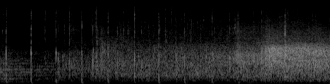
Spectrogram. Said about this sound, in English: You know what his dad did? Can we applaud his dad first? Come on.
